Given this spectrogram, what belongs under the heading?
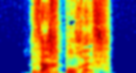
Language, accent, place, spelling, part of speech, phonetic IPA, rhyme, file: German, Germany, Berlin, Sachbuches, noun, [ˈzaxˌbuːxəs], -axbuːxəs, De-Sachbuches.ogg
- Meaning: genitive singular of Sachbuch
